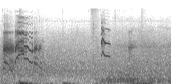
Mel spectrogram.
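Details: A prairie dog in a prairie dog town gives a loud, ringing, swooping jump-yip and then a shorter squeaky note over a low rumble, after a red-tailed hawk has left, signalling it is safe to come out.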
